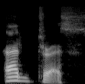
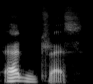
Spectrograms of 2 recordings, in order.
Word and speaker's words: address: intonation to lower interest address so address but if it is used as verb then we stress on the second syllable so it is down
